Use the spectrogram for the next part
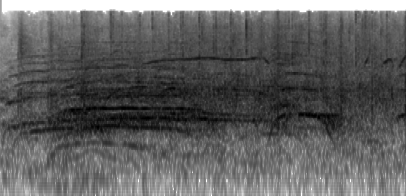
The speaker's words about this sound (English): In front of the world with nothing but joy and people cheering her on, right?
